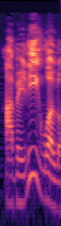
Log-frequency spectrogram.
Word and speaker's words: averígualo: Averígualo, acento en la I.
